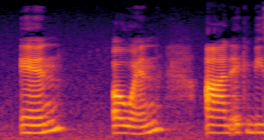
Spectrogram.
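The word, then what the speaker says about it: Eoghan: born of the yew tree meaning and it's pronounced o in owen and it can be spelled either e o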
